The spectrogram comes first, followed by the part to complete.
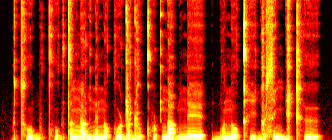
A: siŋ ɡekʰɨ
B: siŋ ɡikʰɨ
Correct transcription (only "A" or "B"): B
